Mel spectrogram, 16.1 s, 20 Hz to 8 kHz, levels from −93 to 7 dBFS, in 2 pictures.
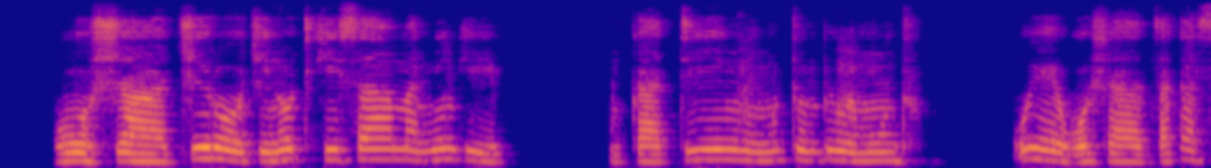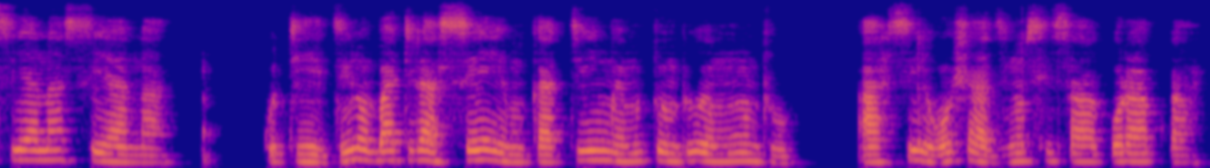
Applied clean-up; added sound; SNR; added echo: neural mask model DeepFilterNet 3.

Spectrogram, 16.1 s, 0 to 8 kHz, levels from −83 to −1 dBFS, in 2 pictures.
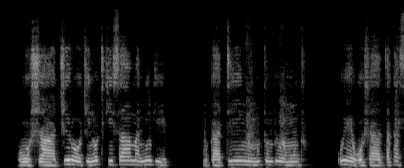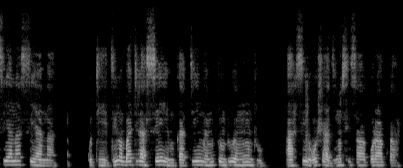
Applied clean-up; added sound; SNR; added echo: classical method WPE with log-MMSE.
